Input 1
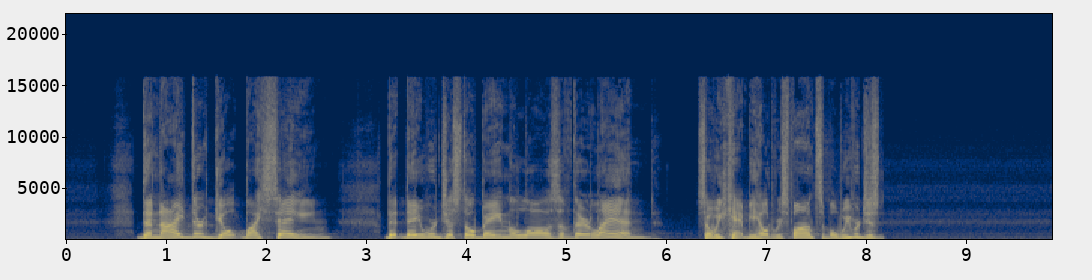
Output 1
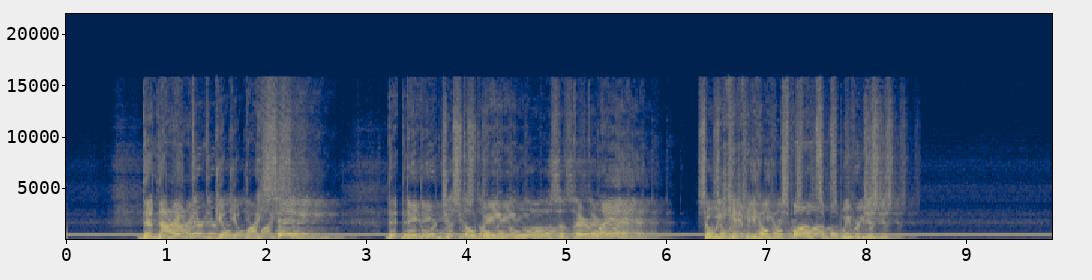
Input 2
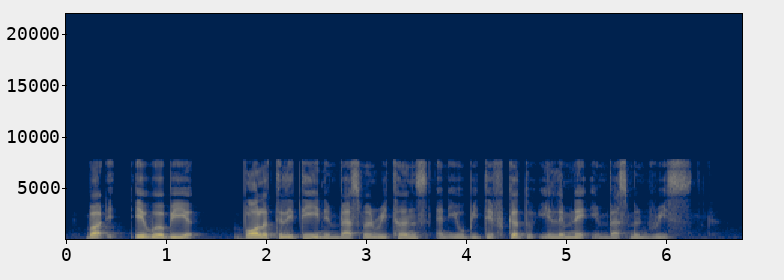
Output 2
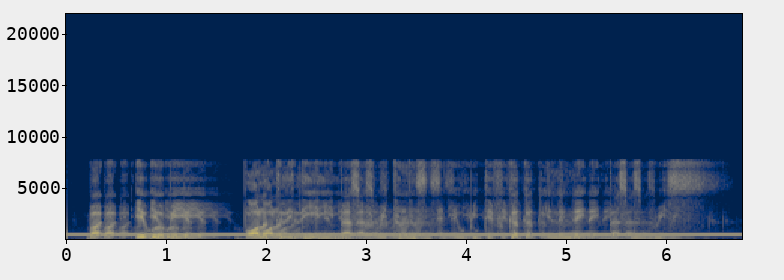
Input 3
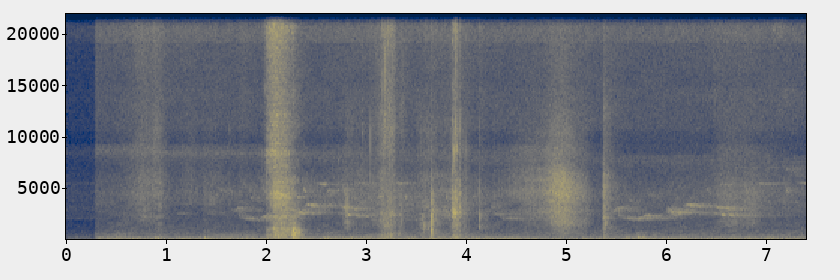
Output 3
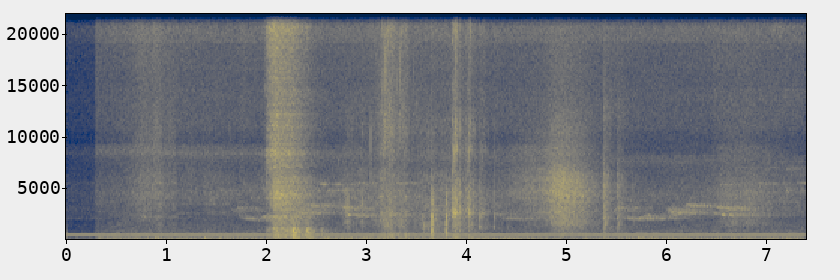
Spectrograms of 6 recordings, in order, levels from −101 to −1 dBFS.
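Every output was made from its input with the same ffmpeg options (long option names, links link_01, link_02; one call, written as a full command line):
ffmpeg -i in.wav -af "aecho=1:1:5.4:0.57,aecho=1:1:141|282|423:0.531|0.122|0.0281,aeval=exprs='val(0)+0.0112*sin(2*PI*520*n/s)':channel_layout=same" out.wav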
